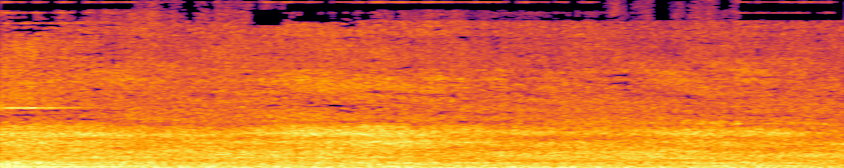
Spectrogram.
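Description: Steady rushing noise of wind and choppy sea water, with no speech.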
